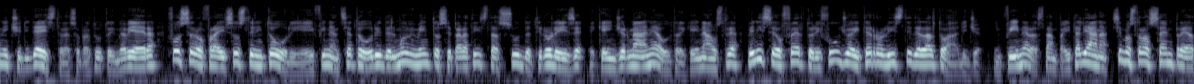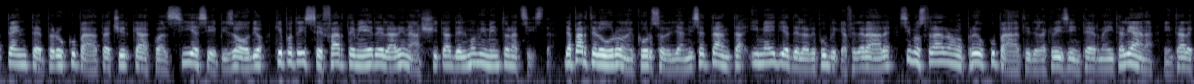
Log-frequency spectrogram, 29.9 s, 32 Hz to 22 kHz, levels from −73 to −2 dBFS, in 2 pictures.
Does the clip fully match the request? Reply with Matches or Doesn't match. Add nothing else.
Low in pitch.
Doesn't match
